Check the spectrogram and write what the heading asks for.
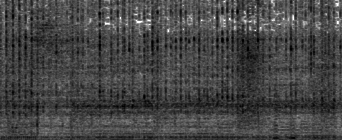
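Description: Petrol brush cutter engine running steadily.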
